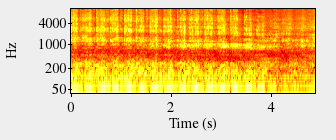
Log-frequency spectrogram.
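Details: Dodge Challenger Hemi V8 after a bad lifter was replaced with Hellcat lifters and a bad cam with a new Comp 274 cam: deep steady burble about four pulses a second, no top-end ticking; healthy idle.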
